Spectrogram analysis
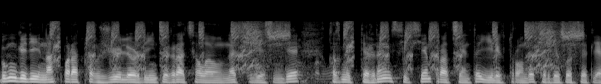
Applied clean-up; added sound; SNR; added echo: none; Scratching (performance technique); 14 dB; none.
